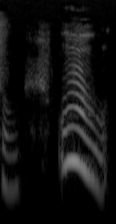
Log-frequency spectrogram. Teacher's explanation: সেটি পশ্চাৎ স্বরধ্বনি, আবার একই সাথে উচ্চ স্বরধ্বনি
